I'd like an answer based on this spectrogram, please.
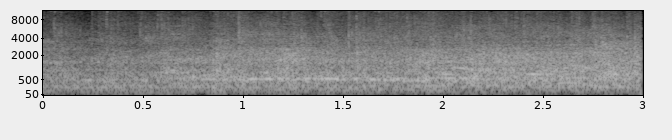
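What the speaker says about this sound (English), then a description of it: "Lots of applause there." Members in the House chamber applauding during a speaker vote roll call, a dense sustained wash of many hands clapping at a steady level, with a faint murmur of voices underneath.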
